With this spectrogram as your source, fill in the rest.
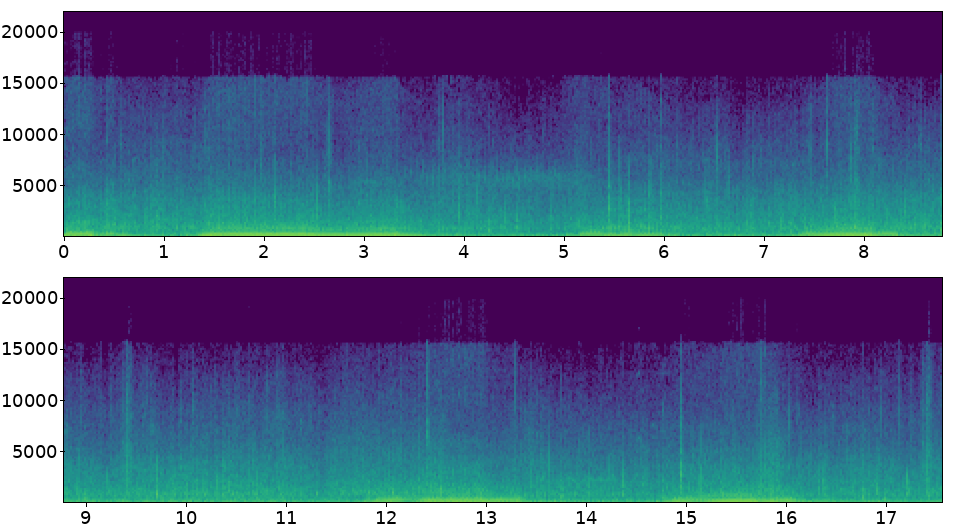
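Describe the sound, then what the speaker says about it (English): A truck drives in the video game SCUM, its engine rising and falling in repeated revving swells over a low steady hum, with no voices. "These trucks in SCUM are actually quite nice to drive about in."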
